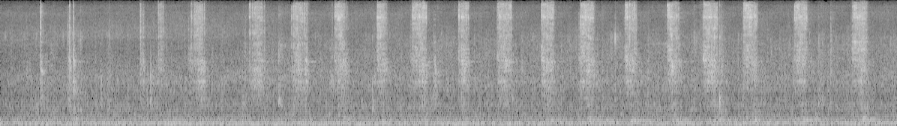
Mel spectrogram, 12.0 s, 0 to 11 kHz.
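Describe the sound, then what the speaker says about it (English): A ratchet tool tightens a brake line fitting on a 1989 Chevy, giving repeated bursts of rapid clicking in an uneven rhythm with short pauses between strokes, close and clear with no talk. "I'm gonna get my tool so I can tighten it up"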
